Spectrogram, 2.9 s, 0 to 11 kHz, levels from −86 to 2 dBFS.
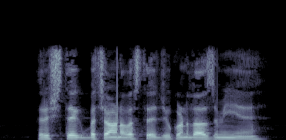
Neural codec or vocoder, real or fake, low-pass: none; real; 7.2 kHz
